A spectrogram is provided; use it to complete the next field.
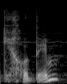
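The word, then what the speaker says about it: Quixote: la mancha' pero claro con esa equis pronunciada como j porque la equis tenía esa posibilidad en aquel entonces de hecho conoceréis a alguien que se apellide ximénez por ejemplo o lo habréis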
